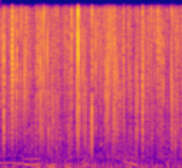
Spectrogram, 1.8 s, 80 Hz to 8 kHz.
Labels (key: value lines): label: biophony, cascading saw
recorder: SoundTrap 600 or HydroMoth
